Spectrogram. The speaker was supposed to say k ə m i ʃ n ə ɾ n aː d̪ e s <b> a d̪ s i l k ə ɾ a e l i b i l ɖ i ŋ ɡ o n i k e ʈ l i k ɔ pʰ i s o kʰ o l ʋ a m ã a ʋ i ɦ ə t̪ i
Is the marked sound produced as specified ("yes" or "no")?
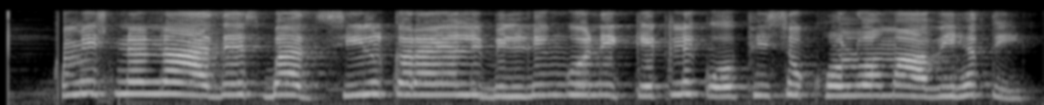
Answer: yes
